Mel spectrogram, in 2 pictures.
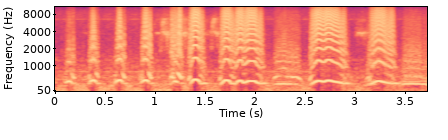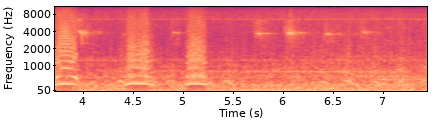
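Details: A bird perched above its nest chatting with its mate at 8:35 PM on April 4, 2017: loud, rapid, harmonic calls that rise and fall, some wavering and bent, given in quick bursts, with a steady low background hum.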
